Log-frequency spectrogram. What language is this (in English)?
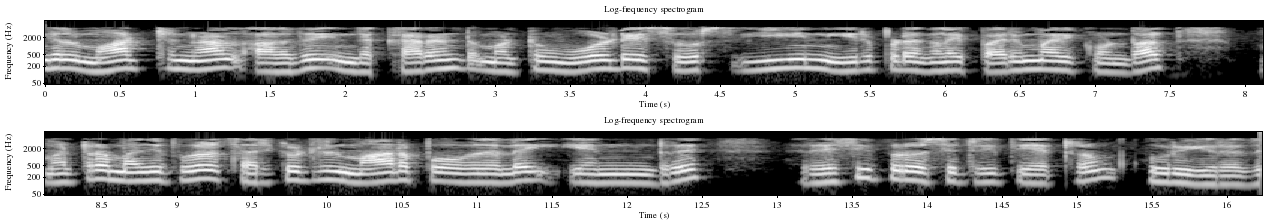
Tamil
